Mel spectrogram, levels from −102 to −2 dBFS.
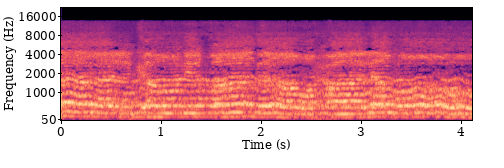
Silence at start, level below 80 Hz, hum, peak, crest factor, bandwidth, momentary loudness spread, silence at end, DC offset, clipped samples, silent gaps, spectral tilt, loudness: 0 s; -52 dBFS; none; -2 dBFS; 12 dB; 14 kHz; 3 LU; 0 s; under 0.1%; under 0.1%; none; -4 dB/octave; -14 LUFS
